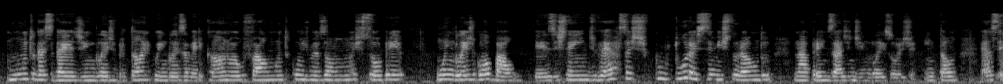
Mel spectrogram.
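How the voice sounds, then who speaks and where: A Brazilian woman speaks as an English teacher, calm and measured as she explains step by step. Her mid-range voice carries a noticeable echo from the room. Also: mid-range voice, slight background noise. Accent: Brazilian Portuguese. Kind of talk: explanatory video lesson.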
